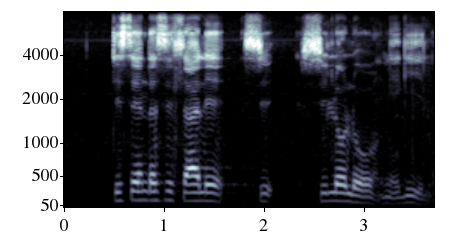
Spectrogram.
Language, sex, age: Swati, male, 20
